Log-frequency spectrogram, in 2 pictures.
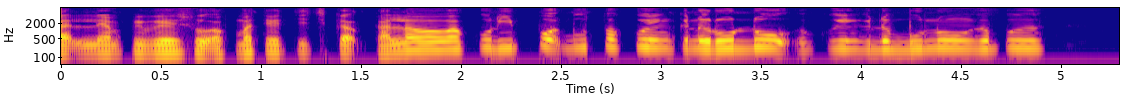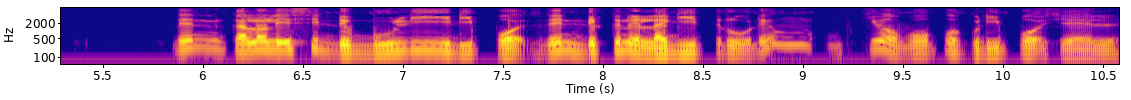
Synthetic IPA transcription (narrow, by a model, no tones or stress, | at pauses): aʔjaŋpɾivɛsoʔakumat̪imat̪it͡ʃə̥kap̚kalawakuɾipɔt̪̚but̪ɔhakujaŋkənəɾodʊʔakujaŋkənəbunʊŋkapə | dɛnkalawlɛtsidəbuliɾipɔt̪̚dɛndəkənəlaɡit̪əɾudɛnkimabawapəakuɾipɔt̪̚sɛl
